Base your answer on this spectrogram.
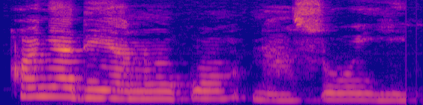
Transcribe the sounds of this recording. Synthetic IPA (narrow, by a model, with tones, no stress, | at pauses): o˦ɲa˦dɪ˦ja˦nʊ˦kʷʊ˦na˨a˨sʊ˦ji˦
